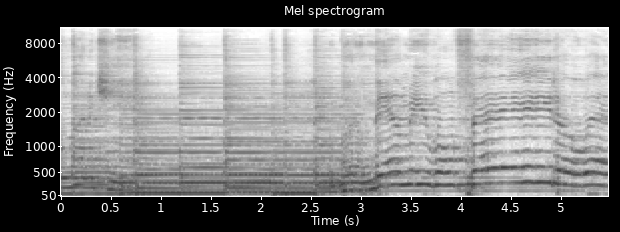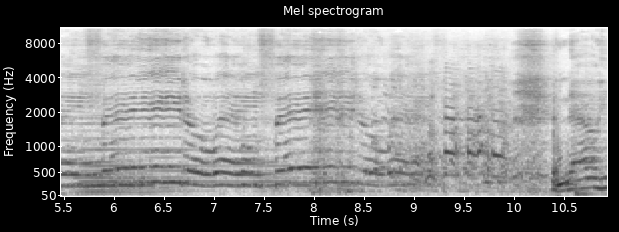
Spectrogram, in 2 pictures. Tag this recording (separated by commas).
Singing, Guitar, Music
